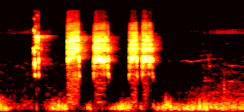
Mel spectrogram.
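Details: Kala teetar, the black francolin, calling loudly: a short sharp opening note, then three rasping, broad, buzzy notes in a rhythmic phrase lasting about two seconds, against quiet low rumble.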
